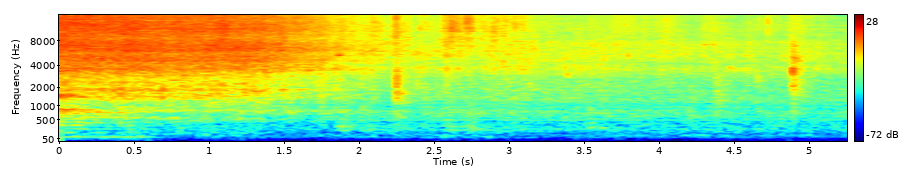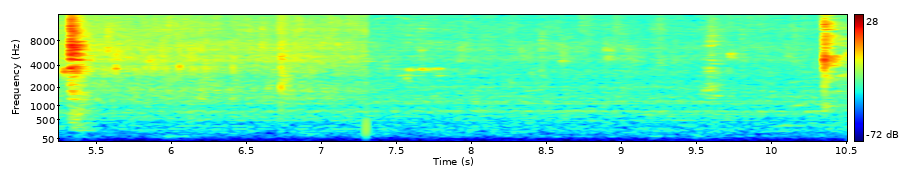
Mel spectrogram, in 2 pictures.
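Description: Chopped onions hit hot oil in a pan where fish has just been fried, giving a loud, hissing sizzle that settles into a quieter, steady crackle with a few faint utensil clicks.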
